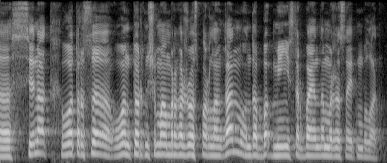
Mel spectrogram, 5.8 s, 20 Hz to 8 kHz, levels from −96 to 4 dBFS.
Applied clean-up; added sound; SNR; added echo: none; none; none; none.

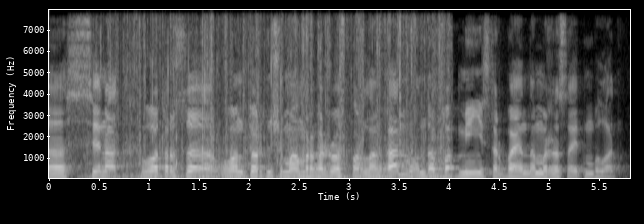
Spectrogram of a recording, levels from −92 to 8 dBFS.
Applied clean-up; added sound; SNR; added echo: none; Crackle; 10 dB; none.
